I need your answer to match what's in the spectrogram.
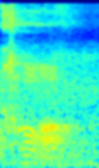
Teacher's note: It goes low and back.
